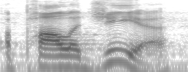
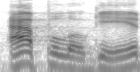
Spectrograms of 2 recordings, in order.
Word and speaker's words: apologia: And the word that is used there, it actually says give a defense, in Greek means or is apologia or apologia, depending upon how you pronounce it.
